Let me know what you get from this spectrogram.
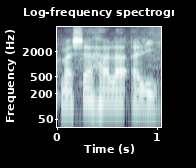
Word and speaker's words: Mahershala Ali: Mahershala Ali, voilà.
